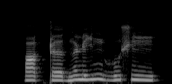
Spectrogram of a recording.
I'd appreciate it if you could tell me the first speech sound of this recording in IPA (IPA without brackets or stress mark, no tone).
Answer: ɑ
